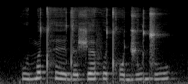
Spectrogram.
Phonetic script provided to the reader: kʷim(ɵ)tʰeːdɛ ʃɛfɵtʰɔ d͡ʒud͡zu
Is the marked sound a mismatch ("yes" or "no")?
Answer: yes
